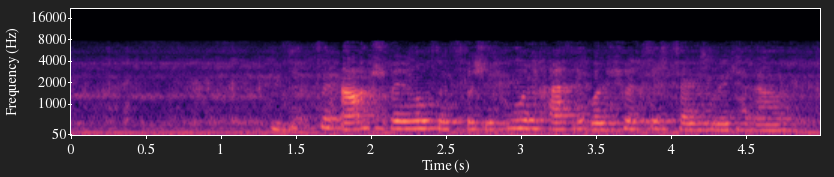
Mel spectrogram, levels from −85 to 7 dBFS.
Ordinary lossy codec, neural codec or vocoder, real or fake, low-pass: none; codec, 16 kHz, 4 kbps, X-Codec, WavLM features, trained on Multilingual LibriSpeech; fake; none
